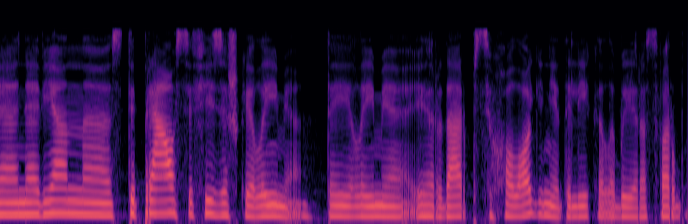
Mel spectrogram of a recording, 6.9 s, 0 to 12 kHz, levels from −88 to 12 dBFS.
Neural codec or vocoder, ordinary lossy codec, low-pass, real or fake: none; MP3, 64 kbps; 7.2 kHz; real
